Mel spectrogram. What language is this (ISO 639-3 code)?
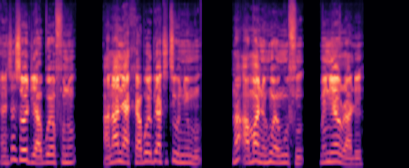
aka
